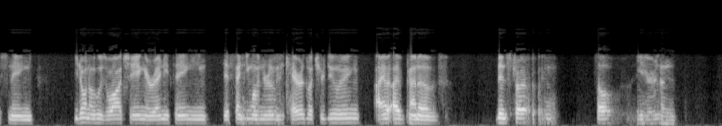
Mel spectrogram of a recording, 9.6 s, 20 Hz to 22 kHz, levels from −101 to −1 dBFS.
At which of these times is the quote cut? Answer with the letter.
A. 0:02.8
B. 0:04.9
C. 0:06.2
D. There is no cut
B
